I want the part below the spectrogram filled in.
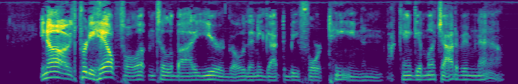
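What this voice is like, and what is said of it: Put-on rural farmer accent. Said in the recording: “Sorry for the farmer accent there.”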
